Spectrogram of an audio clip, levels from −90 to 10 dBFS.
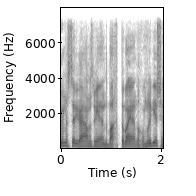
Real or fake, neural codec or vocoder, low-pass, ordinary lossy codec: fake; codec, 16 kHz, 1 kbps, FreqCodec, larger model; 7.2 kHz; none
